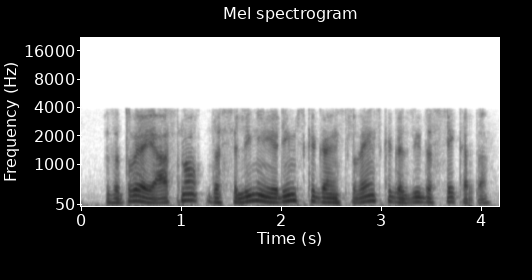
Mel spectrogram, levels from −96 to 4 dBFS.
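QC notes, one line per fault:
Throughout: GSM full-rate codec. The speech has a buzzy, gravelly roughness across the whole clip. Nothing comes through above 4 kHz, so the sound is narrow and dull. The damage is plainly audible. The codec rebuilds the voice from a vocal-tract model driven by evenly spaced pulses, and it keeps only a thinned-out excitation. That regular pulse train is what gives the grainy buzz. The sound points to the 13 kbps full-rate GSM codec.
3.88 to 3.93 s: lost GSM frames. For about 40 ms the sound stops moving and holds as a brief rough, metallic ring. The decoder had no good data for this stretch. It repeated the settings of the last good frame instead of going silent. The gap is short, so it rings rather than fading to silence. Its length fits two 20 ms frames.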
